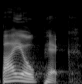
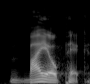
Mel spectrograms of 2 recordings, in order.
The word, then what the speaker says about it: biopic: get hung up uh biopic that's how it is pronounced biopic not biopic it is biopic b-i-o-p-i-c i think i'm the only one who wants to pronounce it the other way this is a noun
